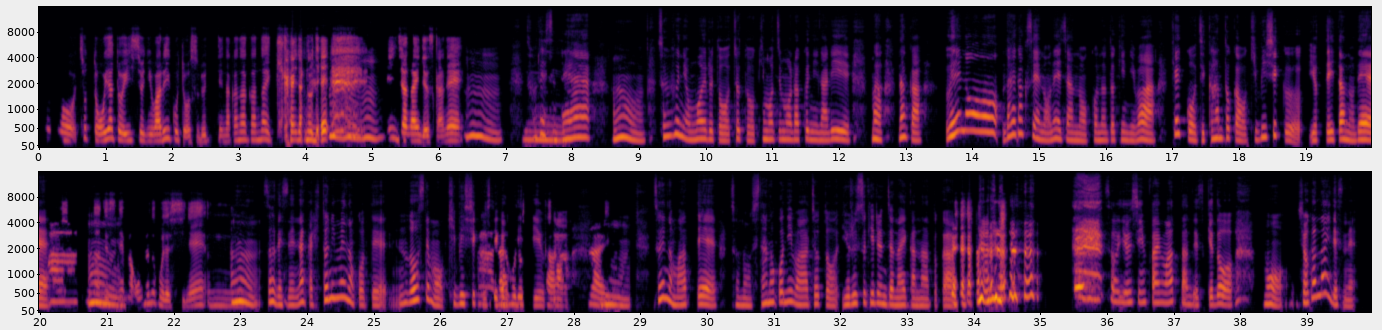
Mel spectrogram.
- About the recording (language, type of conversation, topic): Japanese, advice, 休日に生活リズムが乱れて月曜がつらい
- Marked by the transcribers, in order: laughing while speaking: "機会なので"; laugh; chuckle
